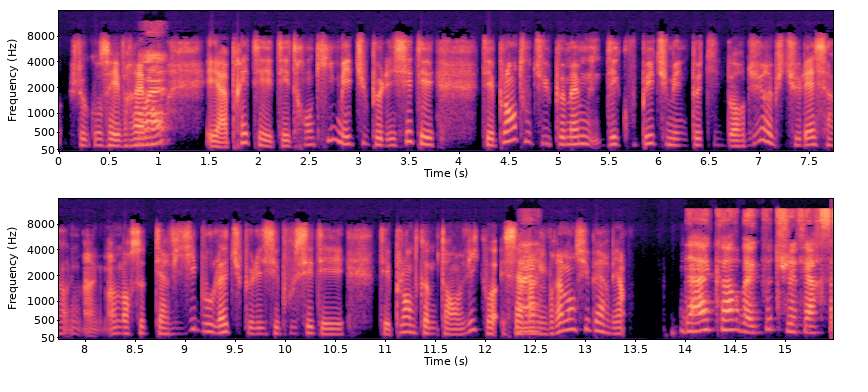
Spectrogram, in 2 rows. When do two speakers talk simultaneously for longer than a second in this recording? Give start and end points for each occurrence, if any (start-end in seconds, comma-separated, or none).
none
